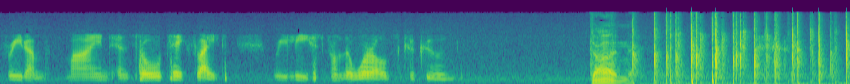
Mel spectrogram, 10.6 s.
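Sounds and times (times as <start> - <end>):
speech: 0.1 - 5.8, 7.4 - 8.0
scattered applause from a small open mic poetry audience: 7.4 - 10.6.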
